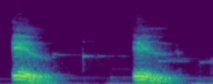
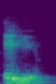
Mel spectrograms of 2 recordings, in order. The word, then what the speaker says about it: elle: ya has percibido esto que al final no se pronuncia la letra e en francés si lo dijéramos en español diría elle pero en francés se dice el el y es importante que sepas que en francés aquellas palabras que terminan en e y esta e no está acentuada no se pronunci por eso que en francés solamente decimos el el bien Ahora pasamos a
